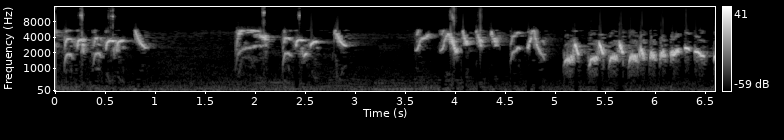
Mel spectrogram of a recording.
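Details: Melodious white-rumped shama master song with varied fill-in phrases: short bursts of sharp high whistles separated by pauses, finishing with a rapid, rolling chattering run.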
